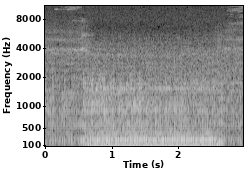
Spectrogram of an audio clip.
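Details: Tracker turbo diesel pickup after valve replacement, electromagnetic valve controlling the throttle butterfly with the turbo: deep, even diesel chug at idle with a steady pulse, no knocking or misses, slowly warming up; sounds normal.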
